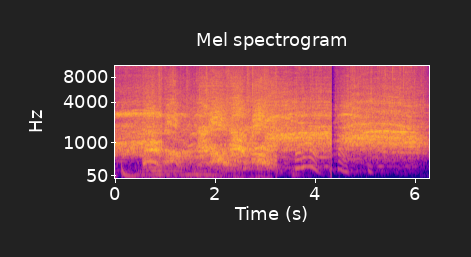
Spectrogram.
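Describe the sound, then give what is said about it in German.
Wine region fans cheer loudly at the German Wine Queen election, with continuous whooping, shouting and applause. The noise holds steady for several seconds, dips sharply for a moment, then swells again. “Ein festes Element bei der Wahl der deutschen Weinkönigin sind jedes Jahr die mitgereisten Fans aus den Anbaugebieten. Die waren auch diesmal wieder hochmotiviert und laut. Sehr laut.”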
